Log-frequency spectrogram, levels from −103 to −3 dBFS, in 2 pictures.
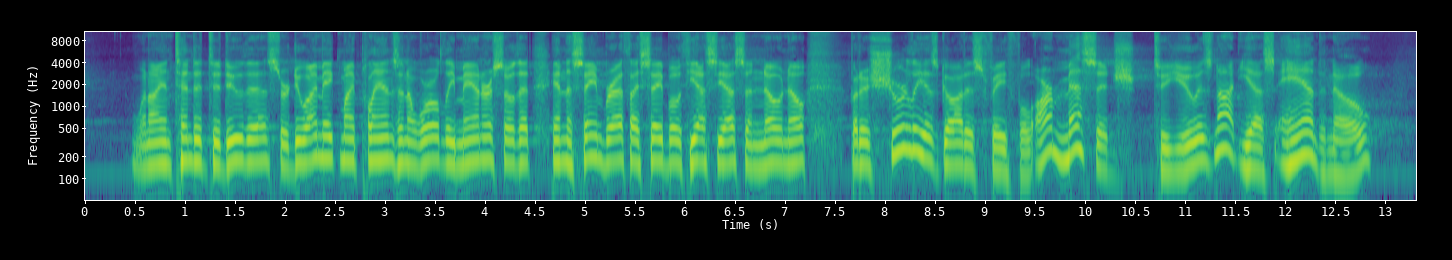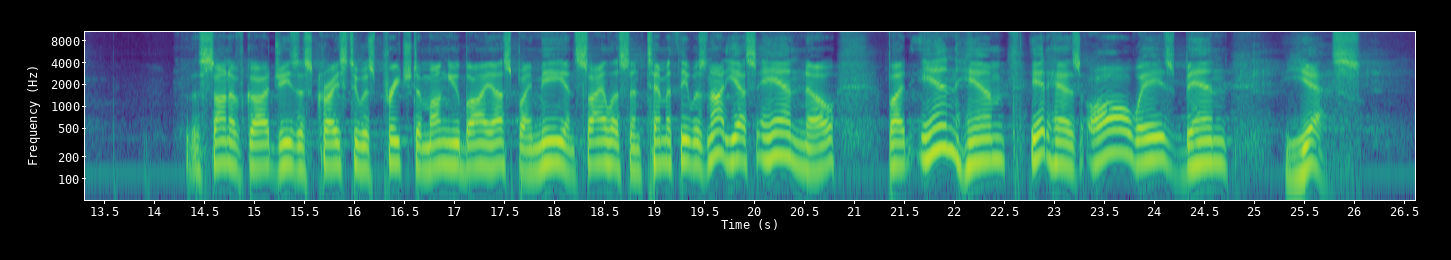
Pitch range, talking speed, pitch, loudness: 145-180 Hz, 180 wpm, 165 Hz, -21 LUFS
